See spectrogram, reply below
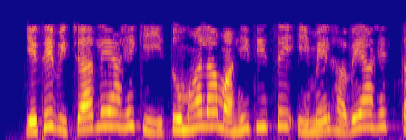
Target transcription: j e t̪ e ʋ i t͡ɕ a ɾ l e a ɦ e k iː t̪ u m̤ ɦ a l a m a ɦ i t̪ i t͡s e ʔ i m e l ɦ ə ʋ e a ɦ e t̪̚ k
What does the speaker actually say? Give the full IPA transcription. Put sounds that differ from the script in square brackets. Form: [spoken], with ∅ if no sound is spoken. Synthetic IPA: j e [t̪ʰ] e ʋ i t͡ɕ a ɾ l e a ɦ e k iː t̪ u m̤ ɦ a l a m a ɦ i t̪ i t͡s e ʔ i m e l ɦ ə ʋ e a ɦ e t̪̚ k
